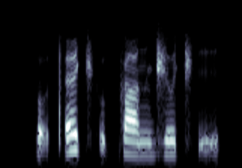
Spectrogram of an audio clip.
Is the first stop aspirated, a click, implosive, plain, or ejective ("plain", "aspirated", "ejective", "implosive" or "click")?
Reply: ejective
